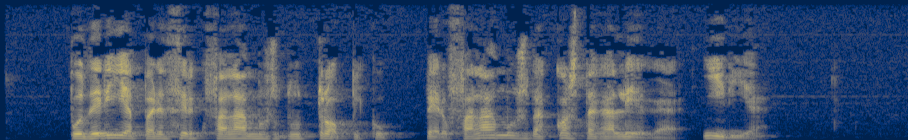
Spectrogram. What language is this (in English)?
Galician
